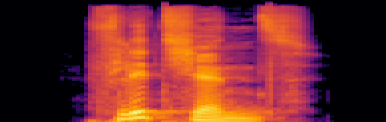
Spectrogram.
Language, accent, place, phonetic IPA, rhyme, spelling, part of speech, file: German, Germany, Berlin, [ˈflɪtçəns], -ɪtçəns, Flittchens, noun, De-Flittchens.ogg
- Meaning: genitive singular of Flittchen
